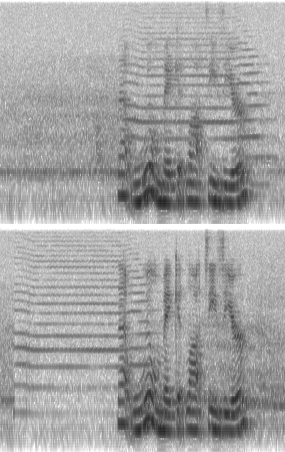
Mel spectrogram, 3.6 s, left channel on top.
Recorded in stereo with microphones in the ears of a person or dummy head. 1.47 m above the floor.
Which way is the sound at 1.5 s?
30° right (ahead or behind).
